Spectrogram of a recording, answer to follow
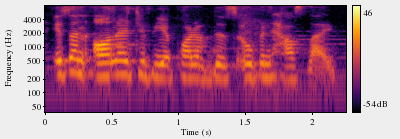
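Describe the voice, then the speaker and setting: A woman's voice: mid-range voice, steady tone, fast talker, breathy edge, faint music behind. A young woman with a Burmese accent, introducing herself as a student speaker at an online open house. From Myanmar. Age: young adult.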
